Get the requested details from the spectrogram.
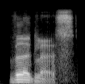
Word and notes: verglas: British English

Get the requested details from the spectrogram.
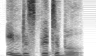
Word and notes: Indisputable: Indian

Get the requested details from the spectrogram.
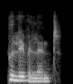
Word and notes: Polyvalent: Indian

